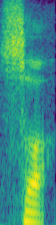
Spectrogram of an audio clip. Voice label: "suah3", taiwanese

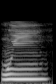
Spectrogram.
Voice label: "uinn1", taiwanese

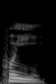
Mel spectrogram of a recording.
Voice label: "hui3", taiwanese syllable

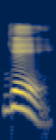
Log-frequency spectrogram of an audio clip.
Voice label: "ghe4", Taiwanese syllable

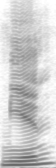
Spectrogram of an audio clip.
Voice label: "mien9", taiwanese

